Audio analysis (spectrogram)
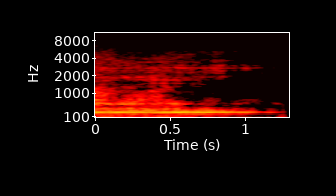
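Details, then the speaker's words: Basement sump pump run by holding the manual button on the old Arduino-built control box with a battery bank: a steady, even motor hum holds one pitch, then fades as the button is released; the pump is working normally. "There you go. You can hear the pump working just fine. So, that's going to move out that water."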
